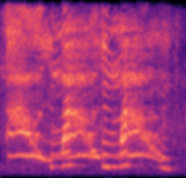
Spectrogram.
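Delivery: very high, soft wail; faint bird cry. Acted. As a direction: whimper like a hurt bird. Imitates weakened bird cry.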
